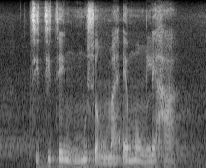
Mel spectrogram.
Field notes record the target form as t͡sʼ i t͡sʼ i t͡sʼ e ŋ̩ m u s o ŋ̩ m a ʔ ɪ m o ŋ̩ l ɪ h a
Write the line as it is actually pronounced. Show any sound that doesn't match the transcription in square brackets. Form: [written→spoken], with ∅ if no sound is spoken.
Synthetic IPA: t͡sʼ i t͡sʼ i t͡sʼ e ŋ̩ m u s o ŋ̩ m a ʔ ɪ m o ŋ̩ l ɪ h a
